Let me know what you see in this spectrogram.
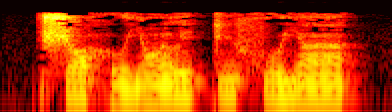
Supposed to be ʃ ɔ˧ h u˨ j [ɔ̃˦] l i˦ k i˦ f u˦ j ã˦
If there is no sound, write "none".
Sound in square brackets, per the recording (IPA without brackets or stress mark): ɔ̃˧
